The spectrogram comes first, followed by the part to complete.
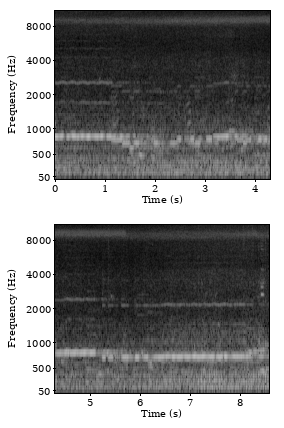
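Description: A siren holding one long, steady note that steps down slightly in pitch about five seconds in, over a continuous rumble of background noise.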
